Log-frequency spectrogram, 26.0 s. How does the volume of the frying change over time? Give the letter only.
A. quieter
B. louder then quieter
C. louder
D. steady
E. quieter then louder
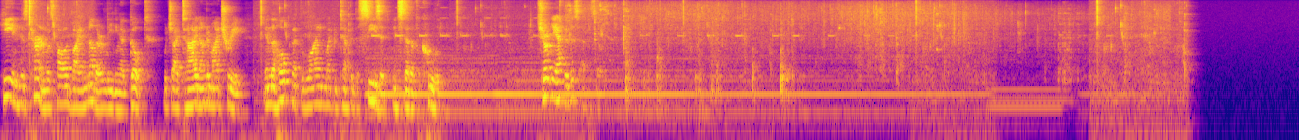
A.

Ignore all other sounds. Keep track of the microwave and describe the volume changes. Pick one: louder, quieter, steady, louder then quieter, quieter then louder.
quieter.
